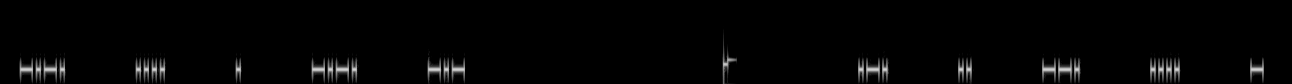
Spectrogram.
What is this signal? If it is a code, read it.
Morse code, heard as a keyed tone, about 30 wpm, spaced as for 10 wpm, 700 Hz. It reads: CHECK RIGHT
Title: 6x Character Spacing - Top 500 Words - 30wpm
